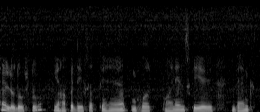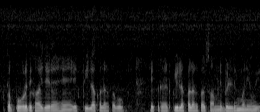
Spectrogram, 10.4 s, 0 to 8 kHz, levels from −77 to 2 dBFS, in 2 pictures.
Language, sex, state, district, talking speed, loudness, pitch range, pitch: Hindi, male, Chhattisgarh, Bilaspur, 185 wpm, -33 LUFS, 100-110 Hz, 105 Hz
